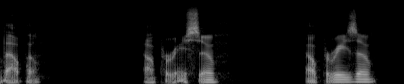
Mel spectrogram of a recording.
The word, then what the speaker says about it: Valparaiso: there we go yeah let's uh let's call Valpo let's call Valpo Valparaiso El parizo Valparaiso thank you thank you thank you thank you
